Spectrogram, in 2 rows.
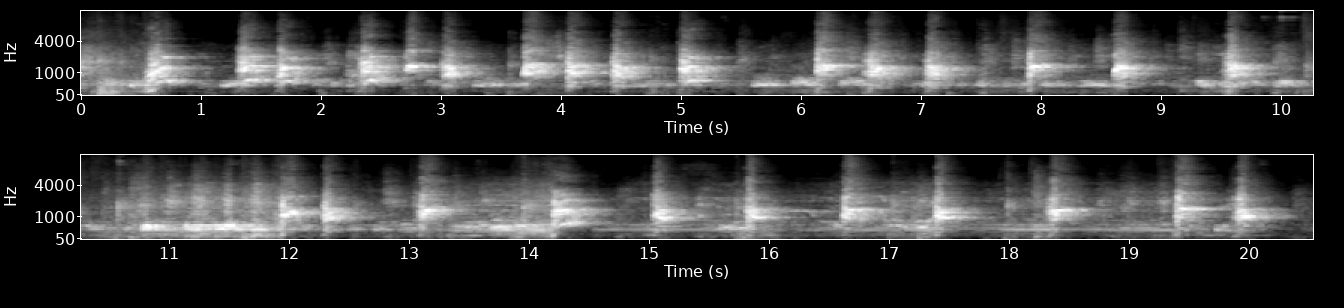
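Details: Two West Highland White Terriers, Alfie and Crystal, aged around 7 and 8, play with balloons in a kitchen in 2012, trying to kill them. They give loud, sharp barks in quick bursts, repeated steadily throughout, with short pauses between volleys.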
